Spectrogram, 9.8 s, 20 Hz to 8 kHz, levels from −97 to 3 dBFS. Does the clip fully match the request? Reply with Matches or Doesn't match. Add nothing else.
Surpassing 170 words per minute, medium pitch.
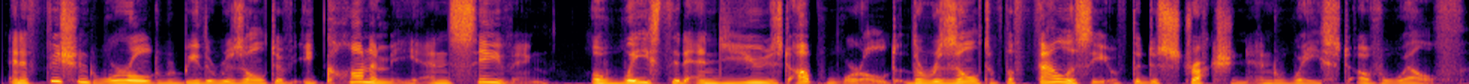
Matches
